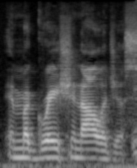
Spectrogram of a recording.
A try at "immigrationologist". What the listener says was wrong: Nope, but that's not how she said. She put a little OL.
